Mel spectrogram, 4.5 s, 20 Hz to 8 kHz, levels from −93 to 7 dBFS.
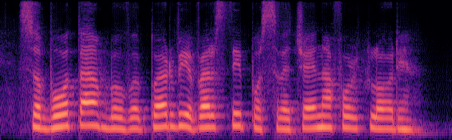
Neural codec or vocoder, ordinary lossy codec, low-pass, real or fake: codec, 16 kHz, 1 kbps, X-Codec, HuBERT features, trained on LibriSpeech; none; none; fake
